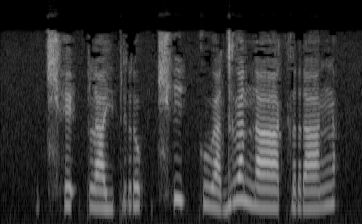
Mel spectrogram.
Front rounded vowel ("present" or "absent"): absent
